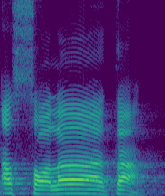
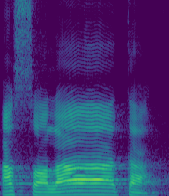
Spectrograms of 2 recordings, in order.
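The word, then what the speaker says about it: الصلاة: As-shalah itu lamnya fathah biasa, lalu di wawu ini kasih apa? Alif kecil, bukan fathah berdiri dia, tapi alif kecil. Bacanya as-sholata.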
